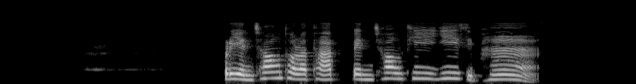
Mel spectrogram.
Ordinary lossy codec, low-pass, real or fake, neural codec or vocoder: Opus, 64 kbps; 7.2 kHz; real; none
